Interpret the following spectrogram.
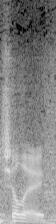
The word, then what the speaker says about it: Chile: watching back in chile you gotta say it like that right chile it's not chili it's not the food although i love some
